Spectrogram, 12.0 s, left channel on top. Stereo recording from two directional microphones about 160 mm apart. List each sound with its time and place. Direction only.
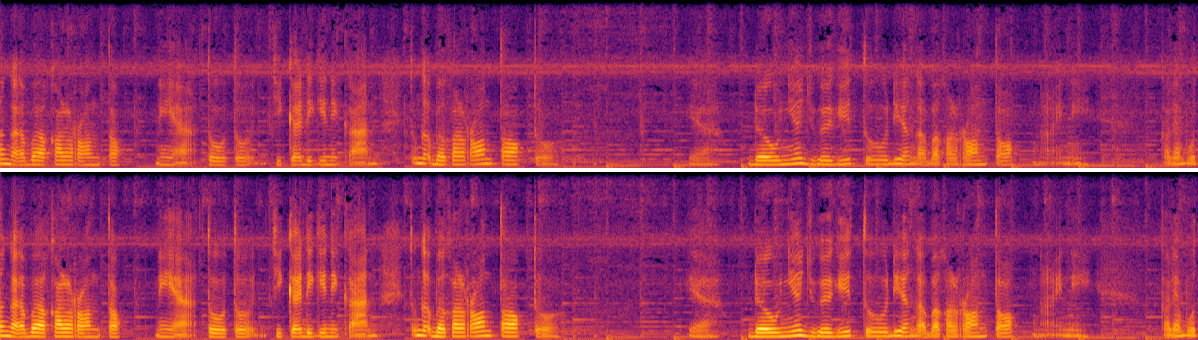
0.0 s speech: 35° right (ahead or behind)
6.9 s speech: 30° right (ahead or behind)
